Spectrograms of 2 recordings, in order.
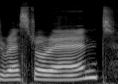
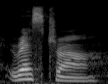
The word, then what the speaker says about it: restaurant: It's not restaurant, it's restaurant, restaurant, okay? Not restaurant, but restaurant.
